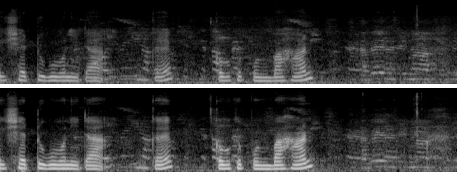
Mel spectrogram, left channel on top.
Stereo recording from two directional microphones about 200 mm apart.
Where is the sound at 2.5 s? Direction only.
30° right (ahead or behind).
